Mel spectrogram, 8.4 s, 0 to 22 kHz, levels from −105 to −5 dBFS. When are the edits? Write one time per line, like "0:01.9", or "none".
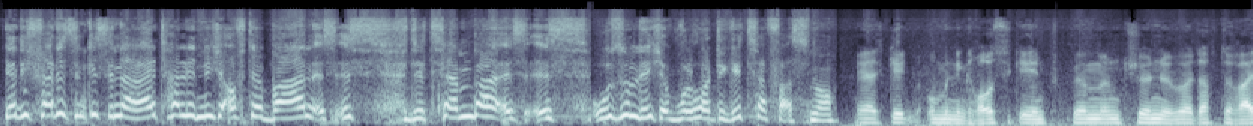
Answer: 0:06.1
